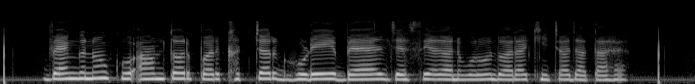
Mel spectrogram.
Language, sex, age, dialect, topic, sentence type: Hindi, female, 46-50, Garhwali, agriculture, statement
